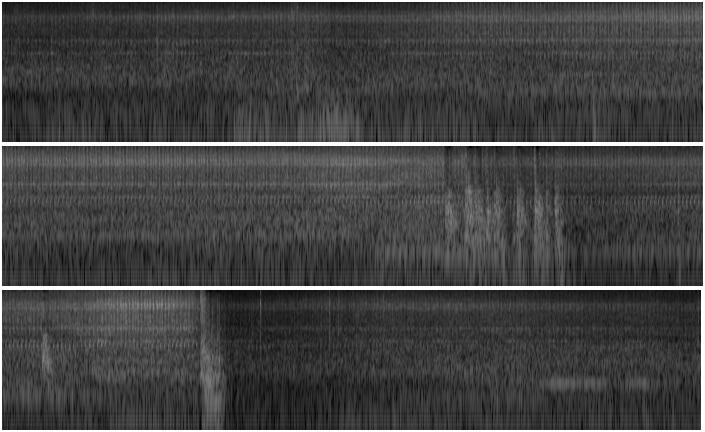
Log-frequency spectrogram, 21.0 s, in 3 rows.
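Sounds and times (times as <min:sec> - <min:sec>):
car engine idling: 0:00.0 - 0:21.0
loud rustling knocks: 0:11.4 - 0:12.8.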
